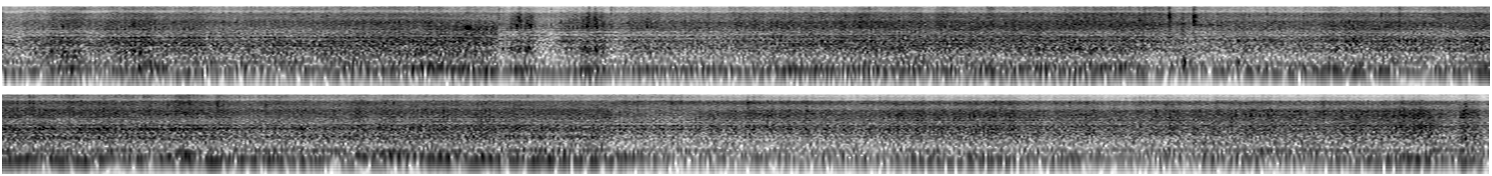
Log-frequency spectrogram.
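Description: Belarus tractor diesel engines running steadily under load as one tractor tows another, hauling a trolley loaded with sugarcane, by a chain.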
